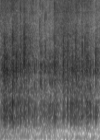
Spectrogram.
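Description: Finished fried croquettes, small dough snacks of flour, sugar, butter, milk and eggs, are shaken and handled, giving a dense, dry rattling crackle of many small clicks across the second with no low end. The bright, brittle clatter shows they are well crisp after frying.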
